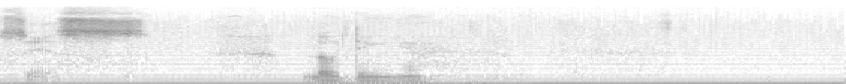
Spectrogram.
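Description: Steady electrical mains hum, a low buzz with a ladder of evenly spaced overtones, carried on the microphone recording. There is a brief hiss near the start and a short wordless vocal sound about halfway through.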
